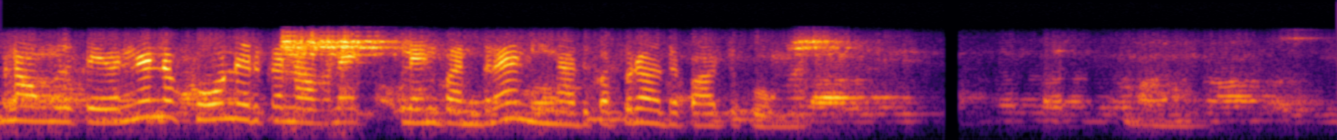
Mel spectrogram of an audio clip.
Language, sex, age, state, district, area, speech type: Tamil, female, 18-30, Tamil Nadu, Mayiladuthurai, urban, conversation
